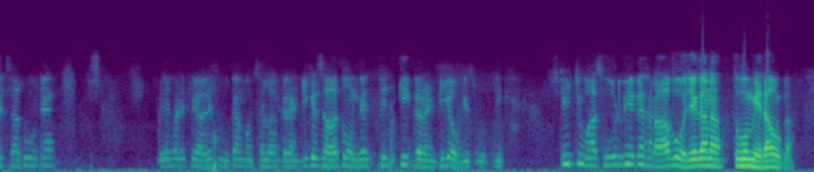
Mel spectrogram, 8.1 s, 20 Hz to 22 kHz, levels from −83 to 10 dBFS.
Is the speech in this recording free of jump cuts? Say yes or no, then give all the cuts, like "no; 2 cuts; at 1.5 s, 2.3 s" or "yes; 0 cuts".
yes; 0 cuts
